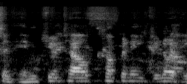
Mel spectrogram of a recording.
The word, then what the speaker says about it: In-Q-Tel: In-Q-Tel companies. Just one moment, and I'll give you a breakdown. Like INCU. No. It's spelled very interestingly. It's IN-Q-Tel.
